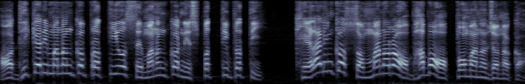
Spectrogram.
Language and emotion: Odia, disgusted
